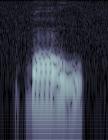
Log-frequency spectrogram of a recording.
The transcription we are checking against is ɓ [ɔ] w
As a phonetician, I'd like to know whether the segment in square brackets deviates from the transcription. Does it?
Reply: no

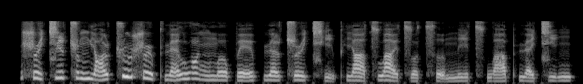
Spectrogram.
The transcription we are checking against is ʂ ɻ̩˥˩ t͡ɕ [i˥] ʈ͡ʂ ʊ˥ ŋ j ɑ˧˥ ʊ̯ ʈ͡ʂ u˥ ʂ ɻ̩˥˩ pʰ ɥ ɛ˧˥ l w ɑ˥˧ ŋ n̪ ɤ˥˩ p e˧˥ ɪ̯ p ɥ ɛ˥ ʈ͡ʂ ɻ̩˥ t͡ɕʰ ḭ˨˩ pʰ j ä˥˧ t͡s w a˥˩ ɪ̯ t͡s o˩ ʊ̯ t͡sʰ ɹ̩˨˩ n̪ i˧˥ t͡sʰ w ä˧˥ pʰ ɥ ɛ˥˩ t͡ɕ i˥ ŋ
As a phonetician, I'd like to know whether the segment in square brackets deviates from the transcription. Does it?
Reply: no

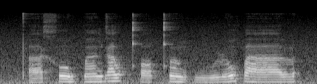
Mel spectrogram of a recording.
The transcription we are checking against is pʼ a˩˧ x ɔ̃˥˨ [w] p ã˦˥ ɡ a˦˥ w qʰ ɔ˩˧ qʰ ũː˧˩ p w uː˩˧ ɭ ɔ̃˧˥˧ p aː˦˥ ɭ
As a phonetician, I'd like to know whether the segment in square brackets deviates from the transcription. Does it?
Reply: no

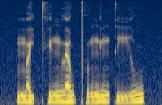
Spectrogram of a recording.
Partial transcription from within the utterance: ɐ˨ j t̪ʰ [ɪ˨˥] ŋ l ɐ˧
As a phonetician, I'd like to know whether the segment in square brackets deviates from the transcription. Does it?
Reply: yes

